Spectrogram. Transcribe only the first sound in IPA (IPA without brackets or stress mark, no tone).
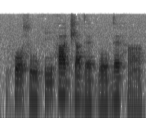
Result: f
